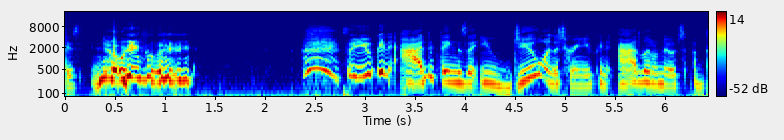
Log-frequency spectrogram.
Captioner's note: laughs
